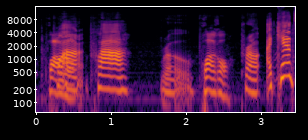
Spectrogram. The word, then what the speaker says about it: Poirot: Say wa. Wa. Say foie. Foie. Say pois. Pois. Boom. Poirot.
